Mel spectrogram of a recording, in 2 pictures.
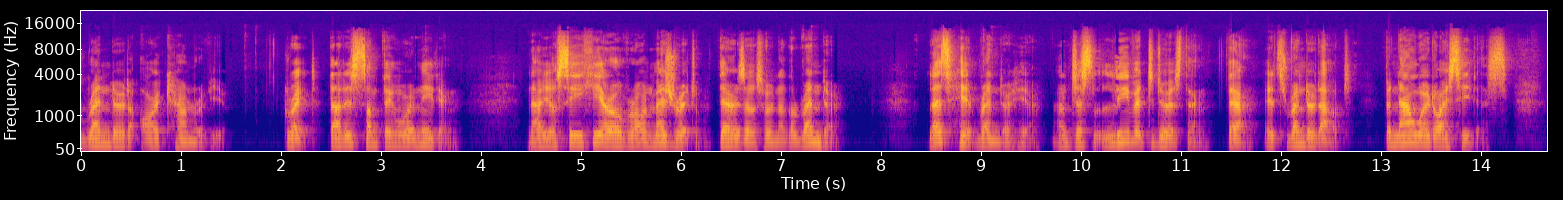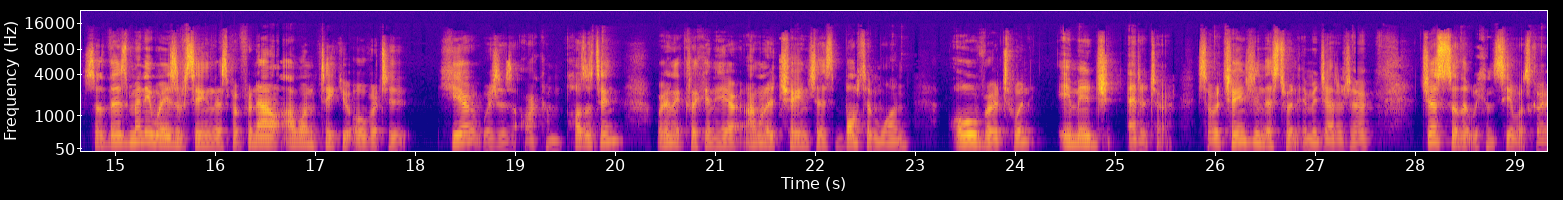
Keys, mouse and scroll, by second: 1.6-5.3 scroll down 1, 7.2 click, 19.8 click, 22.8 click.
